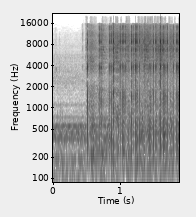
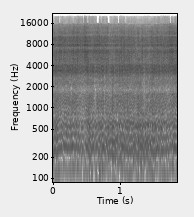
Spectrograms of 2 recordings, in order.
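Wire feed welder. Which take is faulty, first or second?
first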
